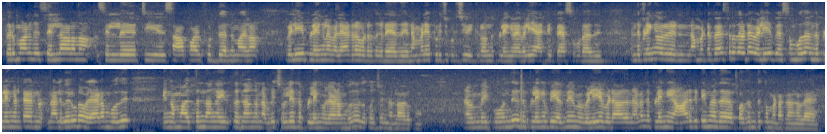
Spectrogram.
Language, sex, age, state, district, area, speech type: Tamil, female, 30-45, Tamil Nadu, Thoothukudi, urban, spontaneous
